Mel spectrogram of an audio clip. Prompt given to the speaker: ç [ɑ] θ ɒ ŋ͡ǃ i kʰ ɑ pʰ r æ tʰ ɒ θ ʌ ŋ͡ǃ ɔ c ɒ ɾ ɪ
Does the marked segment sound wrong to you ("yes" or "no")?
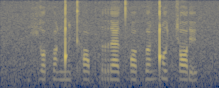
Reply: yes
